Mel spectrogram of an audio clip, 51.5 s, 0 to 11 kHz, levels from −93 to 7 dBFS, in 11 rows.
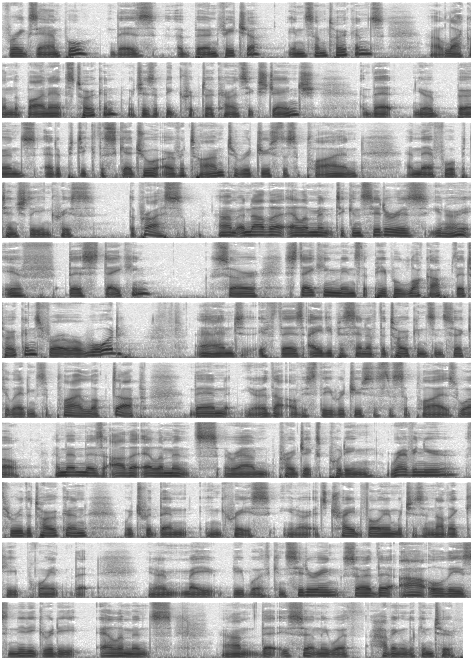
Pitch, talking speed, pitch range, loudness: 95 Hz, 160 wpm, 85-110 Hz, -20 LUFS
